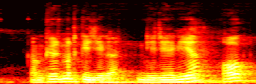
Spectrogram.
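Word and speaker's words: Cnidaria: देखिए निडेरिया और टीनोफोरा दोनों में सी साइलेंट है, कंफ्यूज मत कीजिएगा, निडेरिया और टीनोफोरा।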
